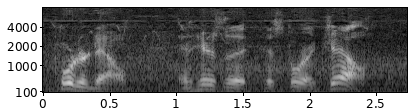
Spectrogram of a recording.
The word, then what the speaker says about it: Porterdale: there's a guy laughs I think I used an ass it's Porter Dale and here's the historic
